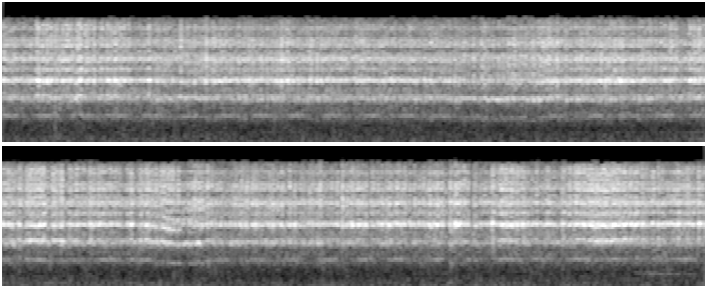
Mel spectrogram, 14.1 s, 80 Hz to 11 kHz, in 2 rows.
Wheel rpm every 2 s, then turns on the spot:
160, 160, 160, 160, 150, 160, 160.
none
